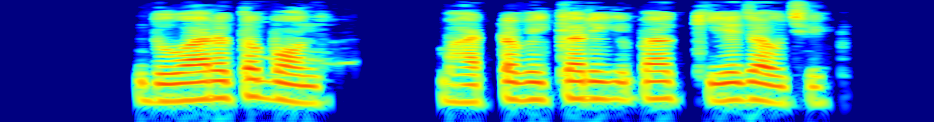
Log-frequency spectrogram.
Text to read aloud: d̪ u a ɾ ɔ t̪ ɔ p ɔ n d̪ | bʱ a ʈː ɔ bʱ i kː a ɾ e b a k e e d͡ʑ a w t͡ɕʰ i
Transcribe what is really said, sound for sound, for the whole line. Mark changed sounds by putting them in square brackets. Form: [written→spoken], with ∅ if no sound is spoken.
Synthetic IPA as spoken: d̪ u a ɾ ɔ t̪ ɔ [p→b] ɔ n d̪ | bʱ a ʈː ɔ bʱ i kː a ɾ [e→i] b a k [e→i] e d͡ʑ a w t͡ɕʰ i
